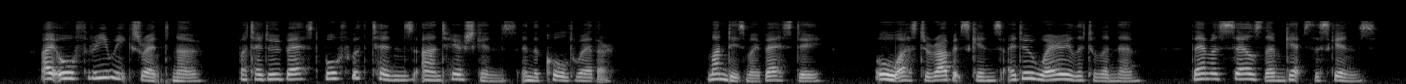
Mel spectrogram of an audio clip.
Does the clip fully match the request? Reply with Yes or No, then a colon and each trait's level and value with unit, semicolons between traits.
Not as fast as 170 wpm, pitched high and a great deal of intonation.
No: average, 190 wpm; high, 200 Hz; wide, 5.7 semitones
